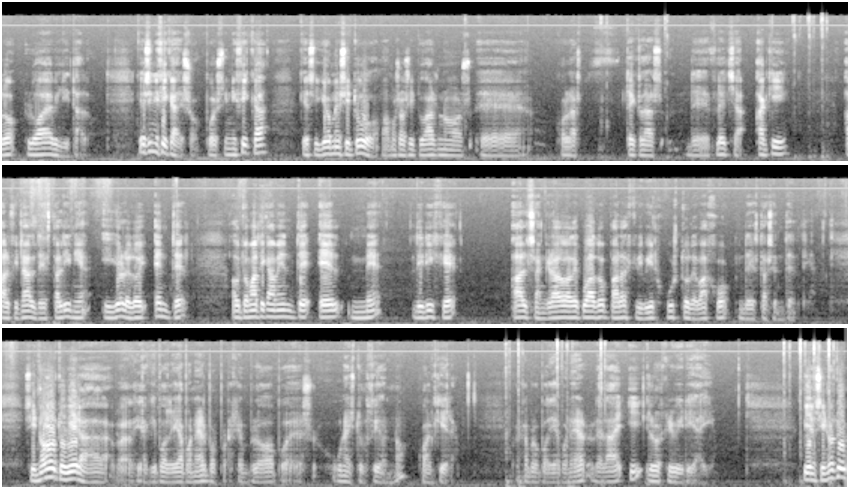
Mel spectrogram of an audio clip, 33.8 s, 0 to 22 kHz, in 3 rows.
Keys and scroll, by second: 6.1 Up, 7.0 Up, 7.2 Up, 7.4 Up, 7.6 Up, 8.9-10.7 Right, 10.8 Right, 11.0 Right, 29.2-31.1 typing, 33.1-33.7 typing.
